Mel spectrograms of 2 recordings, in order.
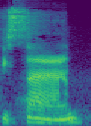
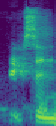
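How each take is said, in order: First: It is said with a nasal vowel, fee-san. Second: It is said like the English word fixing. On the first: The speaker calls it right. "it's Fisan" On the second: The speaker calls it wrong. "although it's not pronounced that way"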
